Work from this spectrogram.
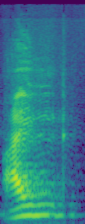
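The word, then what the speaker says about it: island: और उसके बाद S साइलेंट है, आइल्ड, आइलैंड, आइल, आइलेट और आइलैंडर, ये सारे के सारे वर्ड्स है जहां पर W जो है वो ये S जो है वो साइलेंट आपका हो जाएगा।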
